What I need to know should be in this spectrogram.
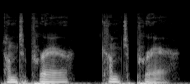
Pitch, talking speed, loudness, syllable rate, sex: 100 Hz, 190 wpm, -20 LUFS, 3.8 syllables/s, male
